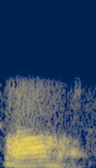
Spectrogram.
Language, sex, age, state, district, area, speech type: Sindhi, female, 45-60, Maharashtra, Thane, urban, conversation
